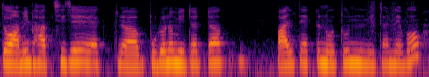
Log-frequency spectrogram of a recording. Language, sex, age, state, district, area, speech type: Bengali, female, 18-30, West Bengal, Darjeeling, urban, spontaneous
